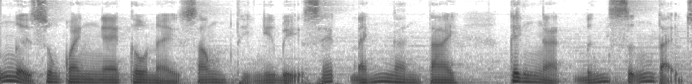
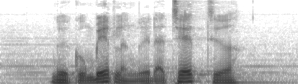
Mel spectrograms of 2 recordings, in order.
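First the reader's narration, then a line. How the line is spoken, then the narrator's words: Sighing. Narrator (Vietnamese): Diệp Thiếu Dương thở dài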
